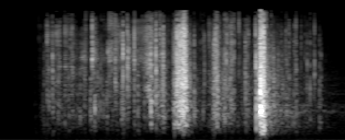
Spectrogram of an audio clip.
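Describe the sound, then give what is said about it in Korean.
Continuous crinkling and tearing of thin plastic film being peeled off a tofu package for about three seconds, with a sharper rip near the end, heard alone without any talking. “비닐을 벗기고 차가운 물 속에 잠겨 있는 두부를 조심스럽게 꺼내 도마에 올려놓으세요.”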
